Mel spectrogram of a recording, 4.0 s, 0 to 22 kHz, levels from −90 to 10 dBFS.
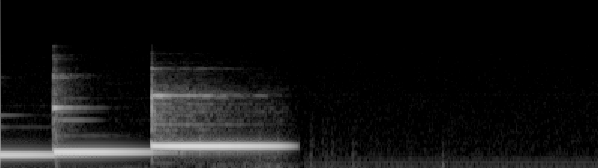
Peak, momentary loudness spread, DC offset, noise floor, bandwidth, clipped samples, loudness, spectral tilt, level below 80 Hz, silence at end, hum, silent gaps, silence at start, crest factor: -4 dBFS; 7 LU; under 0.1%; -69 dBFS; 4.3 kHz; under 0.1%; -12 LUFS; -7 dB/octave; -70 dBFS; 2 s; none; none; 0 s; 10 dB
